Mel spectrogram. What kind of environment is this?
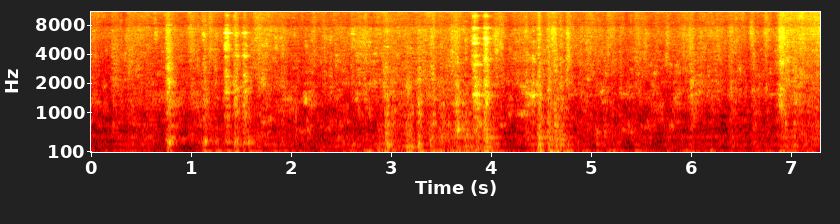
kitchen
